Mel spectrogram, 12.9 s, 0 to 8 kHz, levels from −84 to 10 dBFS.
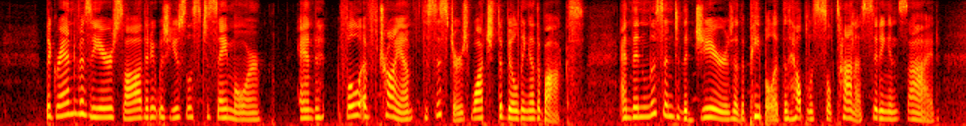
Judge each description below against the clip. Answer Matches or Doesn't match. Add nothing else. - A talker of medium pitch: Doesn't match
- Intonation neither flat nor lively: Matches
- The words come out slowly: Doesn't match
